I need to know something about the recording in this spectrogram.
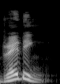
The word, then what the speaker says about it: Reading: if not pronounced as a name would be pronounced as reading the biggest difficulty that most children with dyslexia face is reading they're unable to read Because numbers appear jumbled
